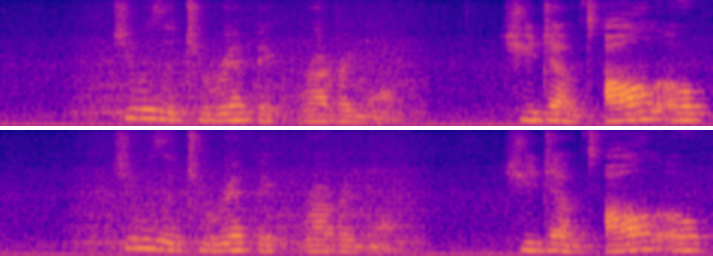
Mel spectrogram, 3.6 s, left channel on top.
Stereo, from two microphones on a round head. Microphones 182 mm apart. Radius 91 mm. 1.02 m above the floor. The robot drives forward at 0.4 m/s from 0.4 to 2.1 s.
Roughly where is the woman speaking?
Left.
